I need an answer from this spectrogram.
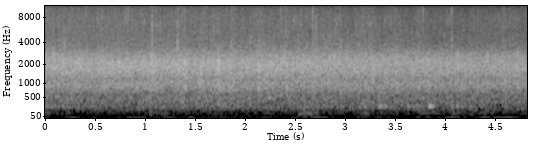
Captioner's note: audience applauds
